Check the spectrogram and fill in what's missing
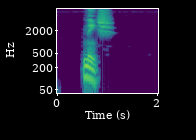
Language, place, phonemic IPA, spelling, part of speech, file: English, Queensland, /niːʃ/, niche, noun / verb / adjective, En-au-niche.ogg
- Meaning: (noun) 1. A cavity, hollow, or recess, generally within the thickness of a wall, for a statue, bust, or other erect ornament 2. Any similar position, literal or figurative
